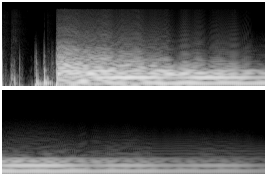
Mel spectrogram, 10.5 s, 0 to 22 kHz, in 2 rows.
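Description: Distorted electric guitar: a few short choppy bursts, then a chord struck about a second in and left to ring. It sustains and fades slowly and smoothly, with no abrupt cutoff, as a downward expander at its lowest 1.5 ratio lets the decay through.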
